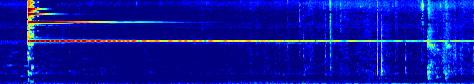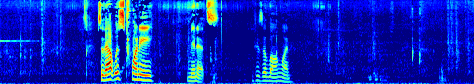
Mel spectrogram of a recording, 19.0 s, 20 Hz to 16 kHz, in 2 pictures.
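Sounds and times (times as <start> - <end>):
faint low hum: 0.0 - 18.9
meditation bell struck and ringing: 0.6 - 10.6
speech: 11.5 - 12.6, 13.2 - 13.9, 14.6 - 15.4.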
